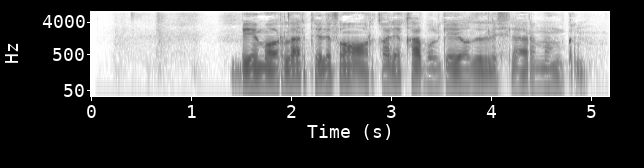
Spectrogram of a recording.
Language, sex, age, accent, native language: Uzbek, male, 18-24, Namangan, Uzbek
